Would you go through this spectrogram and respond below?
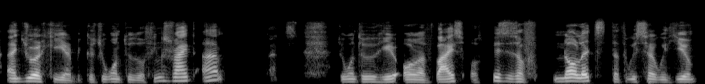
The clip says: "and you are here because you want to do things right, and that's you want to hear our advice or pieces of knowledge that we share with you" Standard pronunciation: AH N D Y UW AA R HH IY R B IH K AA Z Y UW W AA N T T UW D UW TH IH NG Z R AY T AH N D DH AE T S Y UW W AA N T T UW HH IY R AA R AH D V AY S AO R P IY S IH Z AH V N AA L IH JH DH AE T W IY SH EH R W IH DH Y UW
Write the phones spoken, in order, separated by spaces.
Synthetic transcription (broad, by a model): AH N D Y UW AA R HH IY R B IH K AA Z Y UW W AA N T T UW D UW TH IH NG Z R AY T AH N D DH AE T S Y UW W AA N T T UW HH IY R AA L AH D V AY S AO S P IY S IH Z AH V N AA L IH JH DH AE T W IY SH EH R W IH DH Y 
